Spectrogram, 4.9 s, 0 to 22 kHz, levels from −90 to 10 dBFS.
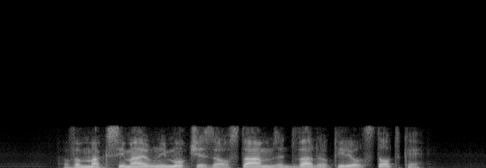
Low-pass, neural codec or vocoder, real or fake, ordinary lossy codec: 5.4 kHz; codec, 16 kHz in and 24 kHz out, 0.4 kbps, LongCat-Audio-Codec, fine tuned four codebook decoder; fake; none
